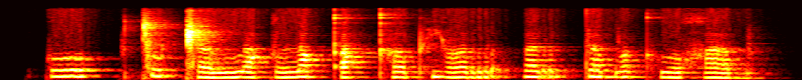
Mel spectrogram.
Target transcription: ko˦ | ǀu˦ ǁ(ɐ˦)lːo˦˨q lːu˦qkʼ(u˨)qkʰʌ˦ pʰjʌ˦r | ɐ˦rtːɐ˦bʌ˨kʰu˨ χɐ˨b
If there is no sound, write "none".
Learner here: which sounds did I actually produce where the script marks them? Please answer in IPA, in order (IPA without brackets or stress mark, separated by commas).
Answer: ɐ˨, o˨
